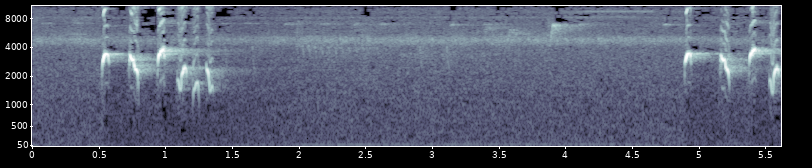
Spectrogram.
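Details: Bulbul call played as a lure for wild birds: a rapid phrase of bright, slurred chirping notes, a pause of about three and a half seconds, then the phrase begins again. A faint steady high whine runs throughout.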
